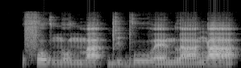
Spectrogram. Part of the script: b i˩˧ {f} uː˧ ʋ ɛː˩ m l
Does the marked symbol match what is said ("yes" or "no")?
no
